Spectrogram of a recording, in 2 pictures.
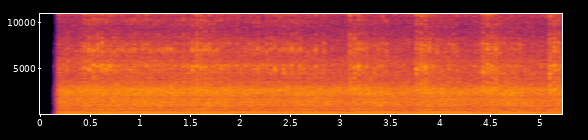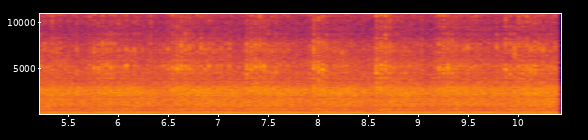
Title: Cub cadet lawnmower with Honda engine. Rough idle.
